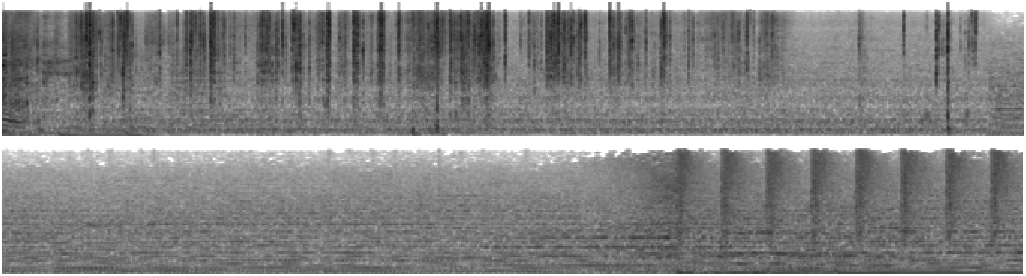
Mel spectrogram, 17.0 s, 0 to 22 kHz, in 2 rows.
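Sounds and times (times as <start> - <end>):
plastic packaging crinkling: 0.0 - 6.7.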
